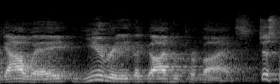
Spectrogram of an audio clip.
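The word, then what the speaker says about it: Yiri (יִרְאֶה): Yahweh Yiri, oftentimes in our English we pronounce it as Jireh, although the Hebrew is truly Yiri.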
